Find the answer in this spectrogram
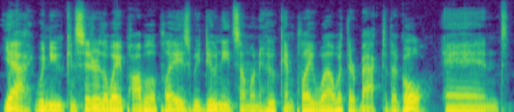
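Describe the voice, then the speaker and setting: A man co-hosting a podcast, chatting casually about soccer, opinionated and excitable, swearing now and then. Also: medium pitch, moderate pace. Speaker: podcast co-host. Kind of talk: casual sports chat.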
